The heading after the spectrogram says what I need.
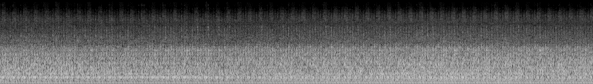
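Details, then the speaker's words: International Harvester 554 diesel tractor after about five years sitting, air filter cover off: steady, even idle clatter with induction noise, no misses or knocks; runs clean with little smoke, owner suspects glazing; loose water pump belt. "it's running pretty clean starting to starting to Chum a bit out now but it's just magnificent it sounds great I've got the cover off the air Fielder so you can hear a bit of induction noise"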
